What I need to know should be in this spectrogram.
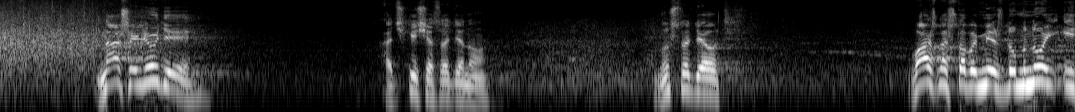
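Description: An elderly man speaks slowly into a microphone, with pauses.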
